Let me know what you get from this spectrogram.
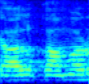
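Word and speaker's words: القمر: शमसी है कमरी है कैसे पता चला लाम प लाम पढ़ा जा रहा है जैसे अल कमर में लाम पढ़ जा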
